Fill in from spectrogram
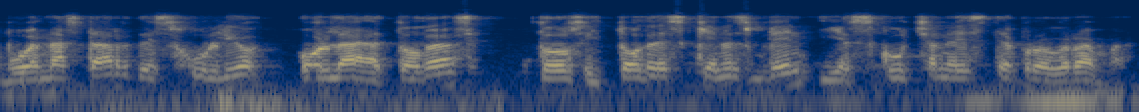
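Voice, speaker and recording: A man's voice: mid-range voice, steady tone, unhurried, pushed and bright, husky, dull audio. A male synthesized voice, like an old speech synthesizer, reading a prepared speech in a robotic, formal way.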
